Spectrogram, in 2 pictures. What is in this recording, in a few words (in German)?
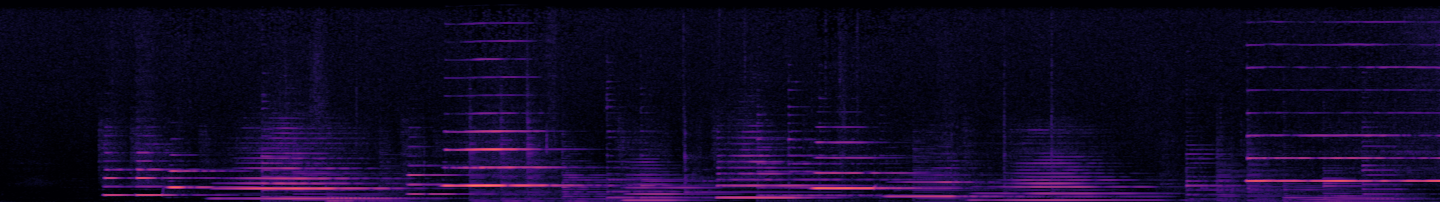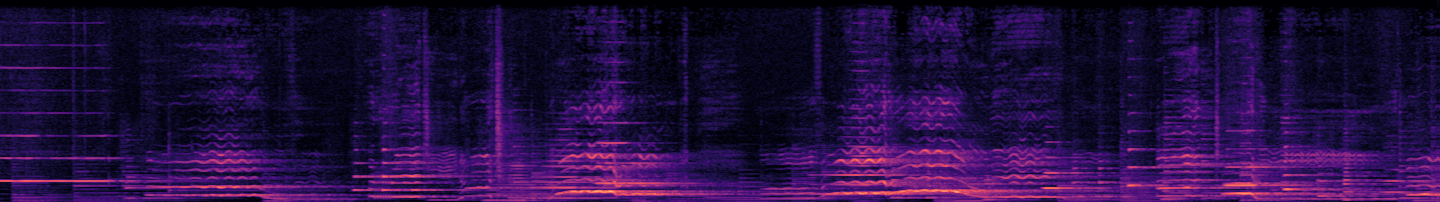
gesang es klarinette und gitarre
